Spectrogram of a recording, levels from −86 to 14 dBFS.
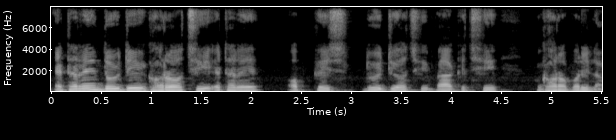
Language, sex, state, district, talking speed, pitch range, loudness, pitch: Odia, male, Odisha, Malkangiri, 130 wpm, 140-160 Hz, -18 LUFS, 145 Hz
